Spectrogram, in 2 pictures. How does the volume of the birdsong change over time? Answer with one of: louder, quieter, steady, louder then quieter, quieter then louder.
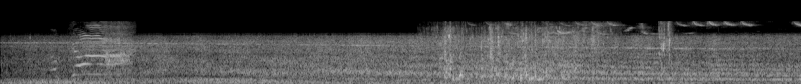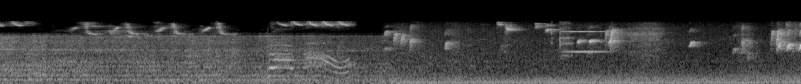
louder.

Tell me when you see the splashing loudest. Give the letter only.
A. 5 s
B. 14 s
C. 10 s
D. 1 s
A.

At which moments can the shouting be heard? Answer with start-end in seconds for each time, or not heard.
0.5-1.4, 10.7-11.6.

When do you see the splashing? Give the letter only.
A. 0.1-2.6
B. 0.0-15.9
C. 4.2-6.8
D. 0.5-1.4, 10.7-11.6
C.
